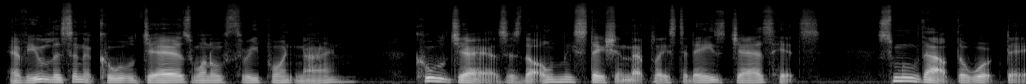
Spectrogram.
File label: English, Smooth, Elegant, Sultry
